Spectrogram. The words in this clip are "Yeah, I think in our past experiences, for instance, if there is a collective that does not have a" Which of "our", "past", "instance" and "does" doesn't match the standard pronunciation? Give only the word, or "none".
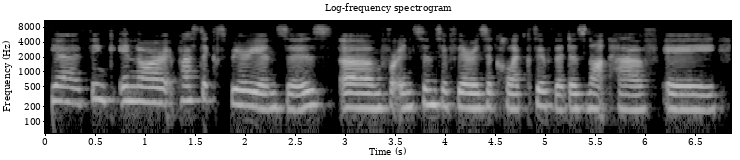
none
